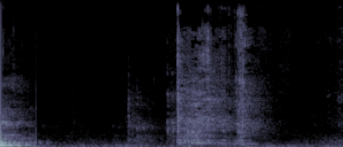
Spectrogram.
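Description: Faint, brief rustle and light handling of knitting on a circular needle, the needle and its cable moving in the hands, about a second in.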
